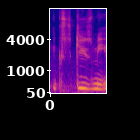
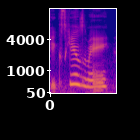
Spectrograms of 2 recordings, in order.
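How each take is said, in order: First: "Excuse me" dry and falling, sarcastic. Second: Higher polite excuse me. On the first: Cyclist who should apologize, sarcastic excuse me. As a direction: say it with a sneer. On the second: How people usually say excuse me, politely. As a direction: ask politely. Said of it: "you know how people are like". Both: Shown as a demonstration.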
